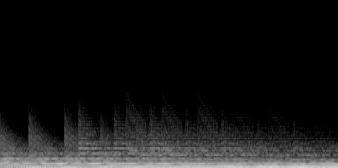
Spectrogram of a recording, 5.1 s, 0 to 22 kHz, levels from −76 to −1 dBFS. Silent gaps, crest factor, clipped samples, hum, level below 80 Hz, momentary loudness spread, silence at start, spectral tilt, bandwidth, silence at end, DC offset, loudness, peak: none; 12 dB; under 0.1%; none; -54 dBFS; 3 LU; 0 s; -9.5 dB/octave; 6.6 kHz; 0 s; under 0.1%; -20 LUFS; -8 dBFS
